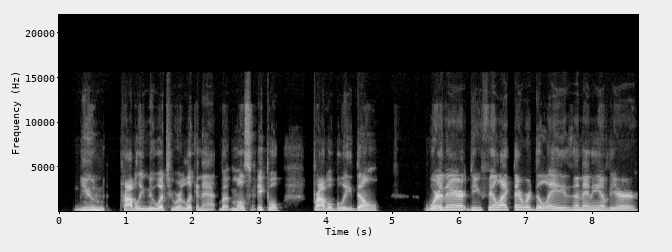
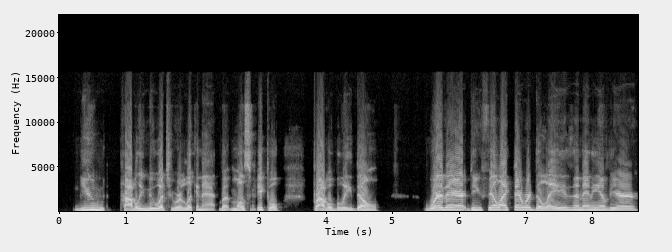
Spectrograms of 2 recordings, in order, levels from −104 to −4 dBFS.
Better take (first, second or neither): first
